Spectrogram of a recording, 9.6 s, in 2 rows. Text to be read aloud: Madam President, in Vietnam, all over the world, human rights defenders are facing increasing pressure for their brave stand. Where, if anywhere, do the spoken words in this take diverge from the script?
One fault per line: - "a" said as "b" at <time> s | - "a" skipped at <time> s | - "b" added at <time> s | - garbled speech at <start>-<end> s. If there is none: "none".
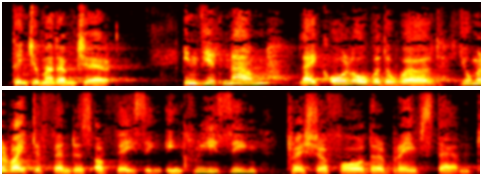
- "like" added at 3.0 s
